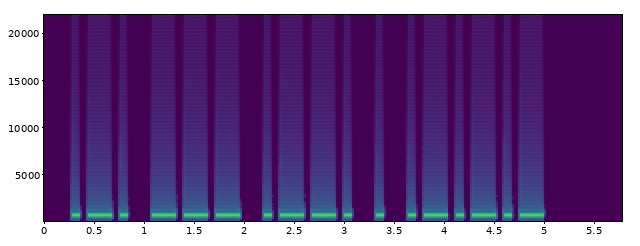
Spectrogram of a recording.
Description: Morse code, heard as a keyed tone, about 15 wpm, 700 Hz. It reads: ROPE.
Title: Easy Phrases 15wpm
